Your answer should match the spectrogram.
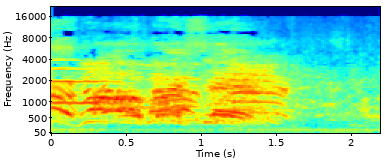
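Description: A rugby team yelling together in a loud group cheer, many voices shouting at once in long held cries, breaking off about one and a half seconds in.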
